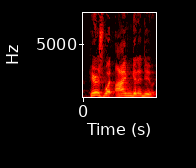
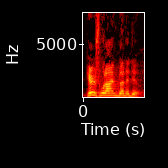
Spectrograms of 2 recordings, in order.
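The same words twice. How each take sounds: First: Said in the usual way. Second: Here's what I'm gonna do, declared louder as a firm vow; preacher booming God's vow; emphatic declaration. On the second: Acted. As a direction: proclaim it as God's unbreakable promise. God's covenant speech, third repeat, loudest.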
